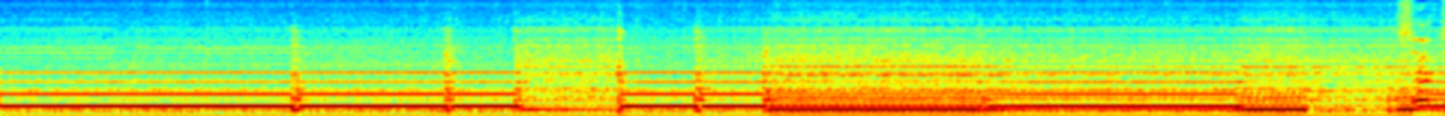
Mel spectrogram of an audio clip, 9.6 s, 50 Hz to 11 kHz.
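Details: Zenith 17D25 chassis black-and-white TV being checked for repair on channel 3 signal: a harsh, steady buzzy tone with evenly spaced overtones throughout; cause of the audio buzz unclear.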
